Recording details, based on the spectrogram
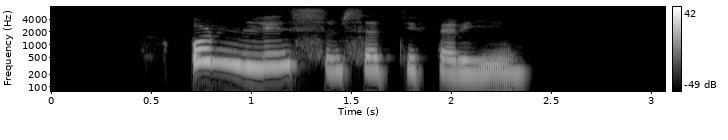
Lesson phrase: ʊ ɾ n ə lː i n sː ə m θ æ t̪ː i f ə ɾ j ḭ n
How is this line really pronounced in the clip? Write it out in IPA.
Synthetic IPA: ʊ ɾ n ə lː i n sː ə m s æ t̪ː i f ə ɾ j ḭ n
